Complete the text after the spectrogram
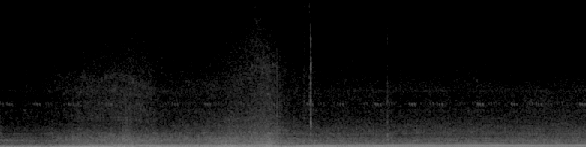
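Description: A car engine revs and speeds up as the car drives off.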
